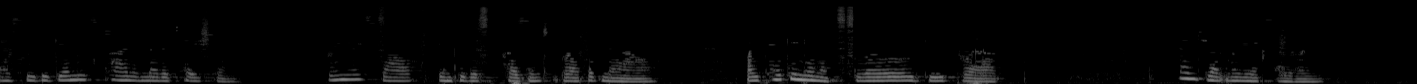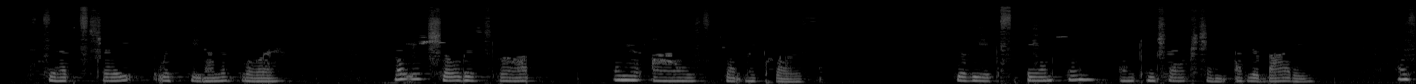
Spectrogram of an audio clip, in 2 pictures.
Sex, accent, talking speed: female, American, 110 wpm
